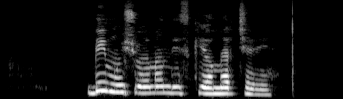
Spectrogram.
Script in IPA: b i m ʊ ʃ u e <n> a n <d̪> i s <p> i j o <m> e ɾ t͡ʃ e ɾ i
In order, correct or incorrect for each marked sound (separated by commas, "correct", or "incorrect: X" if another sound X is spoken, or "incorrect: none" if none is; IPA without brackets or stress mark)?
incorrect: m, correct, incorrect: k, correct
